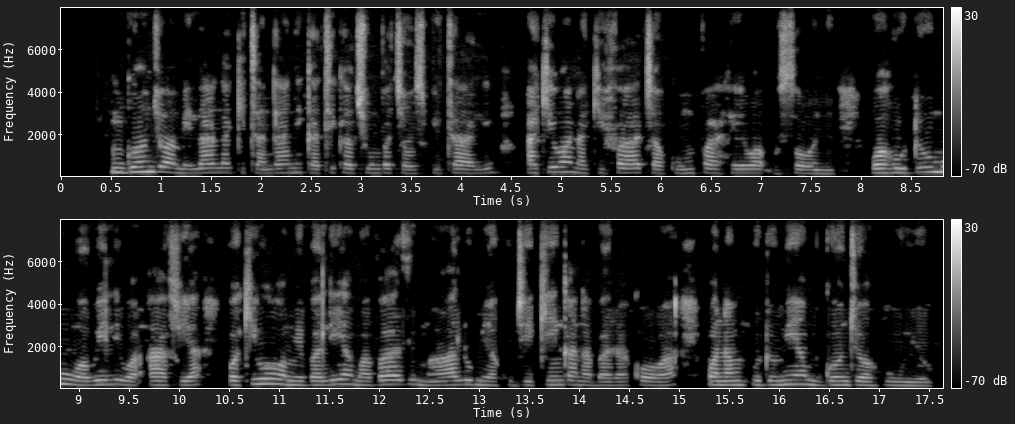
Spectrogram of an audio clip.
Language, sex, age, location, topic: Swahili, female, 18-24, Nairobi, health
